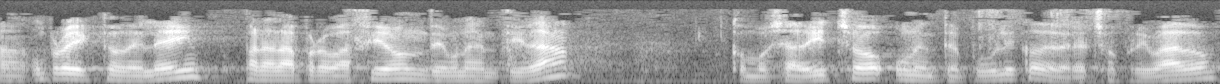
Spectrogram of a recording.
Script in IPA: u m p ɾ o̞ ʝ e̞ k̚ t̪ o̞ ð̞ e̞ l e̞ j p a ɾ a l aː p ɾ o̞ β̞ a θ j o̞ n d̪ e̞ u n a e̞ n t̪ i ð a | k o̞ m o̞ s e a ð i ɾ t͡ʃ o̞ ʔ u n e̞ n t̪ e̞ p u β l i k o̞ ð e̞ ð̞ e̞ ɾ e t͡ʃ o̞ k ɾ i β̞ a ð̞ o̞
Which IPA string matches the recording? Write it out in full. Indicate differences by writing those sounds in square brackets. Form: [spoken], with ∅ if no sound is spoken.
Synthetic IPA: u m p ɾ o̞ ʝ e̞ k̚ t̪ o̞ ð̞ e̞ l e̞ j p a ɾ a l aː p ɾ o̞ β̞ a θ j o̞ n d̪ e̞ u n a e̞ n t̪ i ð a | k o̞ m o̞ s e a ð i [∅] t͡ʃ o̞ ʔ u n e̞ n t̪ e̞ p u β l i k o̞ ð e̞ ð̞ e̞ ɾ e t͡ʃ o̞ [p] ɾ i β̞ a ð̞ o̞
